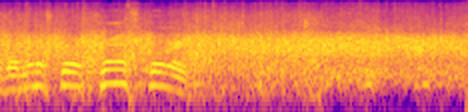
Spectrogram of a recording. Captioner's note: some Applause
